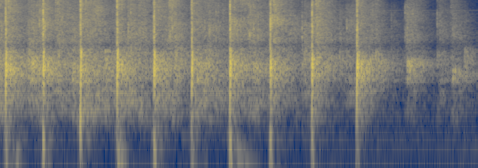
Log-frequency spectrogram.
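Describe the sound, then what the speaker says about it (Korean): A church congregation at a Sunday worship service claps in unison, about ten sharp, evenly timed claps that ring close and then soften and scatter toward the end. "박수로 하나님께 영광 돌리겠습니다."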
